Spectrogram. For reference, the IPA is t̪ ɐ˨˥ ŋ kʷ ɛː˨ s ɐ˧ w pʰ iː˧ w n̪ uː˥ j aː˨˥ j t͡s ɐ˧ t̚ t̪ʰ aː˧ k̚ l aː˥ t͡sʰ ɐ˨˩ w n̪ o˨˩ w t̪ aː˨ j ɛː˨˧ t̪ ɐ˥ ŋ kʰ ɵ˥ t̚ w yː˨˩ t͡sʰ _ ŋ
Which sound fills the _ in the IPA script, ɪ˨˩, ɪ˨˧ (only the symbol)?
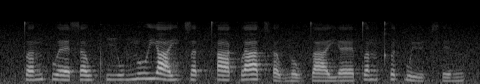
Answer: ɪ˨˧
